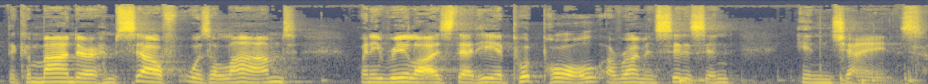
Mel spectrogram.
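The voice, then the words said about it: Quasi-Canadian accent. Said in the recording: “your sort of quasi-Canadian accent, that sounded pretty funky”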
